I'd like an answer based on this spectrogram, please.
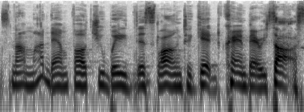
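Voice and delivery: imitated muttering under breath. Retelling what a daughter said about work: imitating muttering under her breath. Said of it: "under her breath".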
